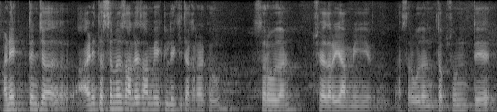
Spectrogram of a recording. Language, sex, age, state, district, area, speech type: Marathi, male, 30-45, Maharashtra, Satara, urban, spontaneous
